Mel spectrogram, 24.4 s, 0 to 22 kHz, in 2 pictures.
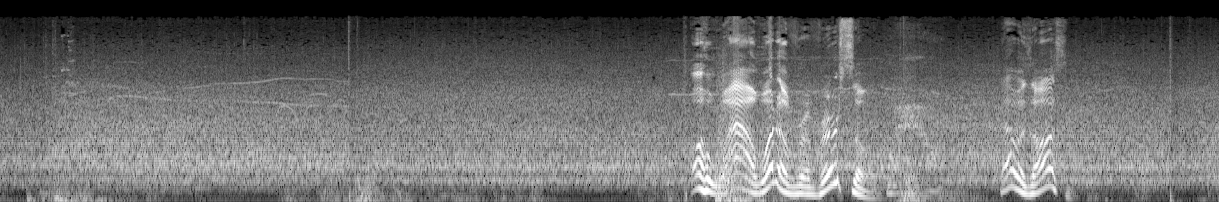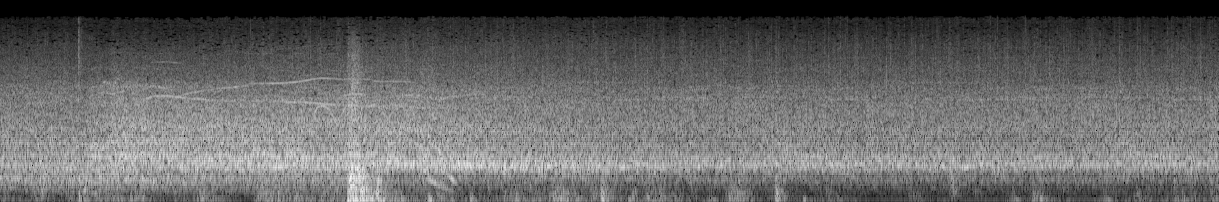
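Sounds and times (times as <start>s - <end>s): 
crowd cheering: 0.0s - 24.3s
speech: 6.9s - 9.4s, 10.0s - 10.9s
wrestling slam onto the ring following a dragon screw: 15.5s - 16.6s.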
